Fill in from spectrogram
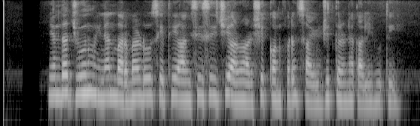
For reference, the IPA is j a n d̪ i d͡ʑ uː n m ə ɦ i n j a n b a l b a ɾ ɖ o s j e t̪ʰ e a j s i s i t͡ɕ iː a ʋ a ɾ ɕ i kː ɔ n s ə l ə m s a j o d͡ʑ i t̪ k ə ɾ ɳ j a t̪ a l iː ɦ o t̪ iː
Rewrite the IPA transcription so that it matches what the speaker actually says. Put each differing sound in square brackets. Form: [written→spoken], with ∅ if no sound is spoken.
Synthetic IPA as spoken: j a n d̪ [i→a] d͡ʑ uː n m ə ɦ i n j a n b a [l→ɾ] b a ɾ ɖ o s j e t̪ʰ e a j s i s i t͡ɕ iː a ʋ a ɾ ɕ i kː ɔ n [s→f] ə [l→ɾ] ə [m→n] s a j o d͡ʑ i t̪ k ə ɾ ɳ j a t̪ a l iː ɦ o t̪ iː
